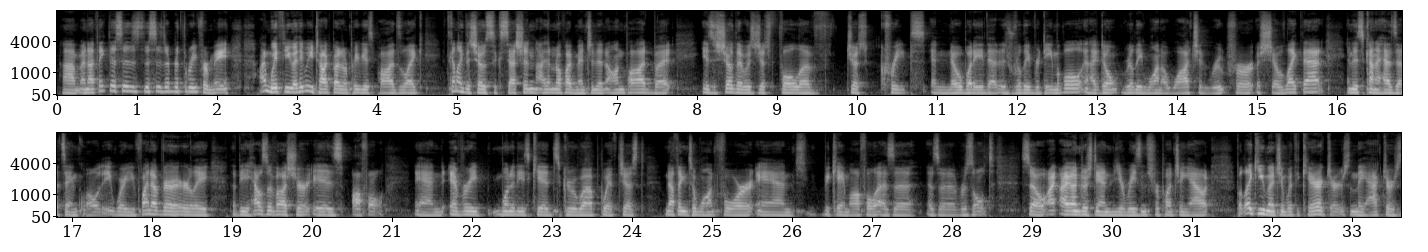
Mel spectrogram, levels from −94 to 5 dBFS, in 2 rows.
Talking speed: 240 wpm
